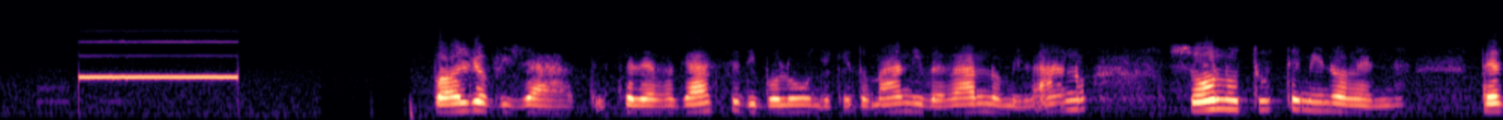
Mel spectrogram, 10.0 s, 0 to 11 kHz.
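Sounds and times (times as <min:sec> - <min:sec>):
hiss: 0:00.0 - 0:10.0
answering machine beep: 0:00.5 - 0:01.6
speech: 0:02.9 - 0:10.0.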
